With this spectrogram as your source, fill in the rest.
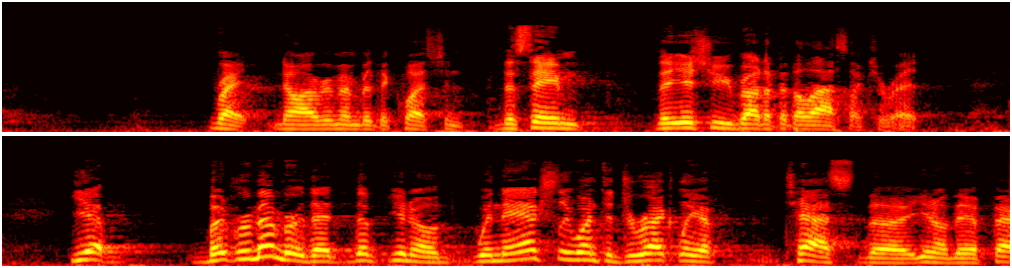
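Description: A man lectures calmly through a microphone.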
